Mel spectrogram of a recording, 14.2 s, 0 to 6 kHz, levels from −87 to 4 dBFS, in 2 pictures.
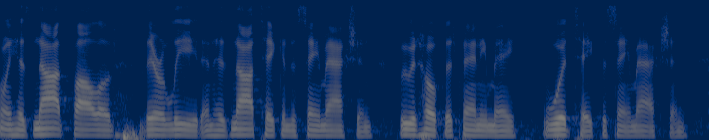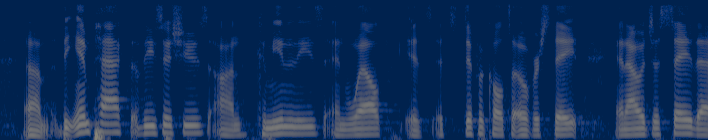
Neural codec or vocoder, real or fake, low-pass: none; real; 5.4 kHz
